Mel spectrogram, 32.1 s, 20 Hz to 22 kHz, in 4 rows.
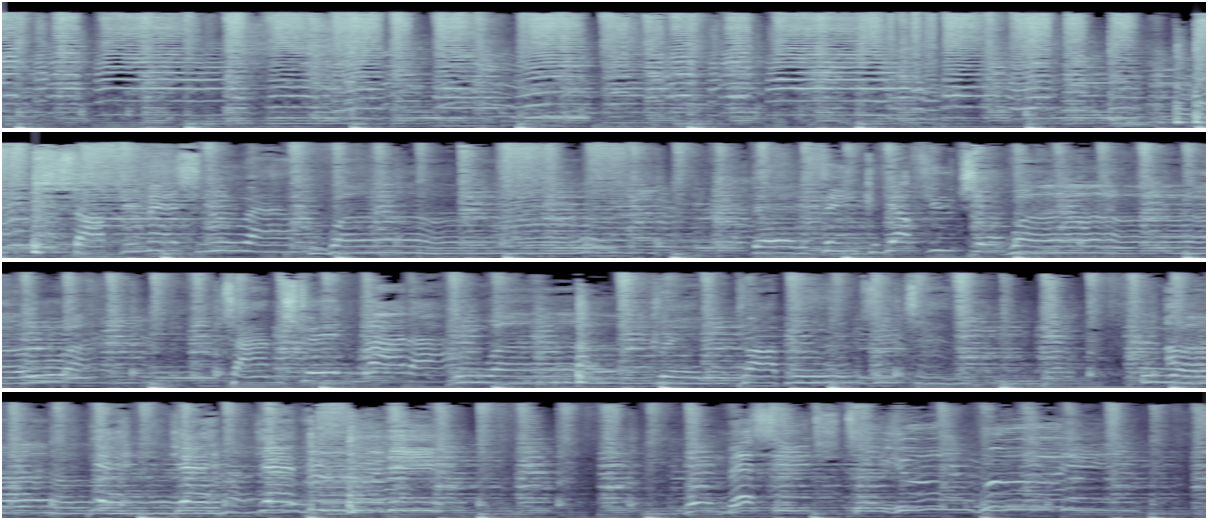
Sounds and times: Musical instrument: 0.0 - 32.1
Ska: 0.0 - 32.1
Singing: 8.4 - 12.3, 13.0 - 22.6, 23.6 - 27.3, 28.6 - 31.7.

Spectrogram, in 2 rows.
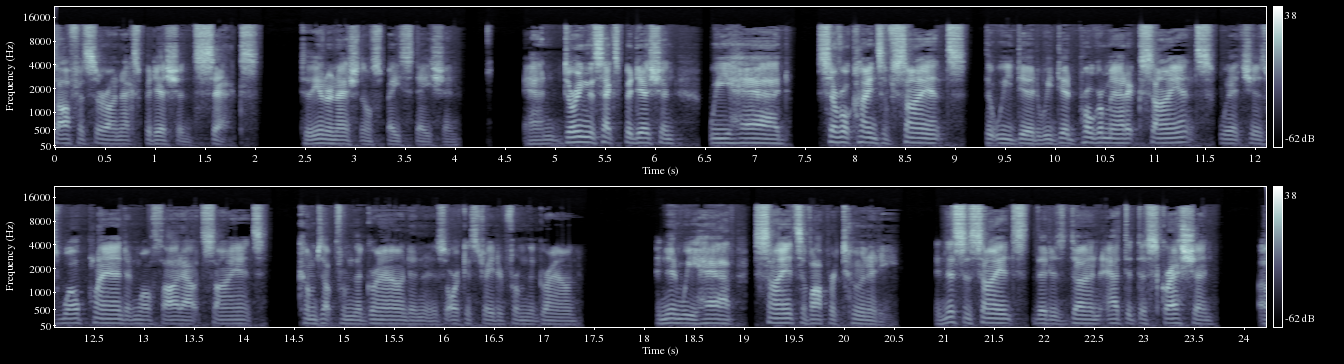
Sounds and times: Speech: 0.0 - 4.1, 4.7 - 17.4, 18.1 - 24.2.

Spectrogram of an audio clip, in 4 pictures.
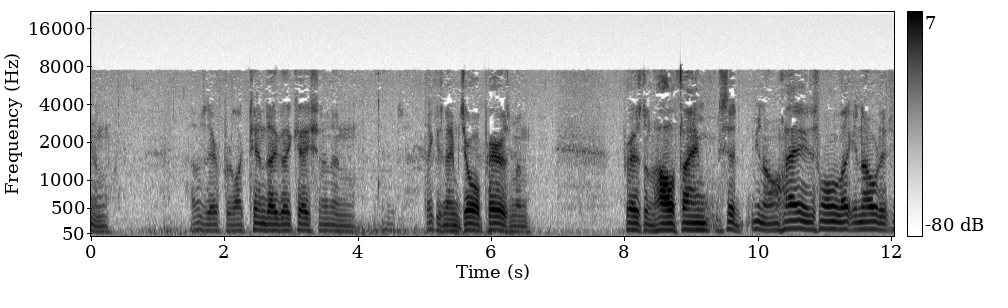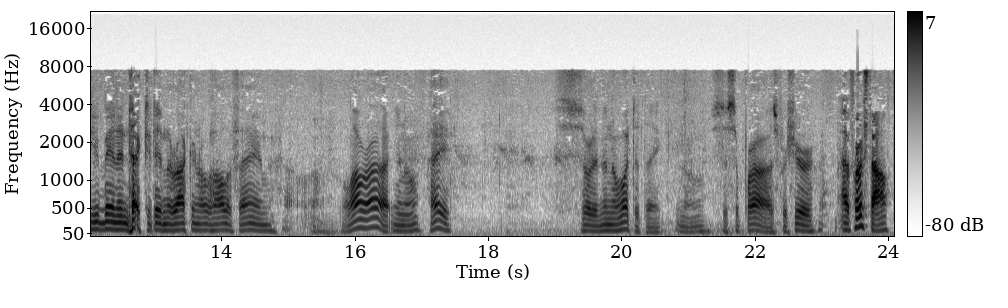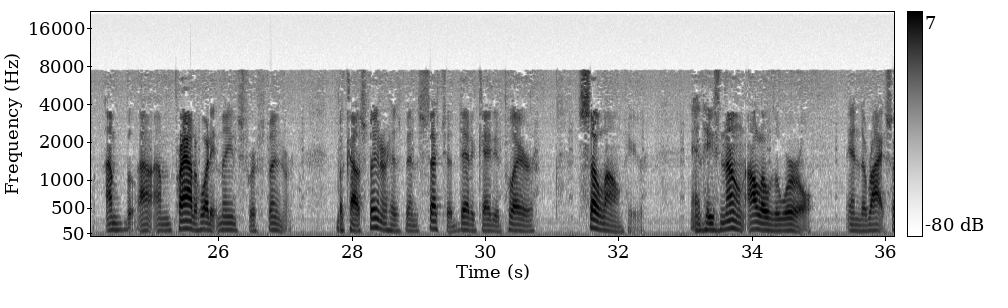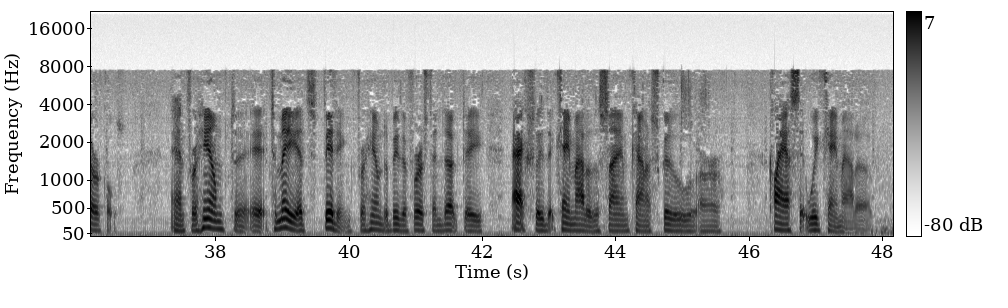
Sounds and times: Speech: 0.0 - 0.4, 1.4 - 6.7, 8.0 - 17.6, 19.1 - 27.2, 27.8 - 30.8, 31.4 - 32.5, 33.1 - 36.7, 37.3 - 45.7, 46.3 - 47.9.

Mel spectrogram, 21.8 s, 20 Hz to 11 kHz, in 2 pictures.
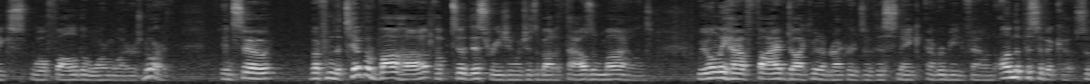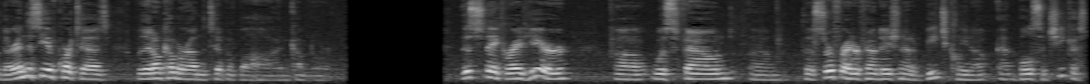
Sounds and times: Speech: 0.0 - 14.4, 15.6 - 21.8.

